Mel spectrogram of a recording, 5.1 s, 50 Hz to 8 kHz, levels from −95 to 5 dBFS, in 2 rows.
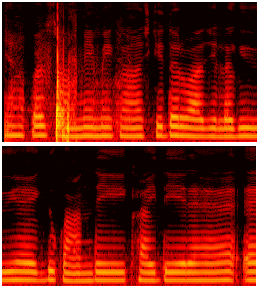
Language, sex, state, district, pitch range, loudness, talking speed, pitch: Hindi, female, Uttar Pradesh, Jyotiba Phule Nagar, 175-185 Hz, -34 LUFS, 190 wpm, 180 Hz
